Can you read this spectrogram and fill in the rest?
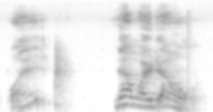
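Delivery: high, soft startled answer; taken aback denial. Retold or imitated. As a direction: caught off guard. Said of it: "You're like".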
